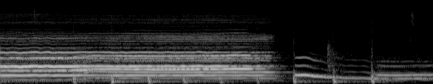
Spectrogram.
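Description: All-female a cappella group singing a held, wordless chord over a steady beat of vocal percussion, nearly three hits a second. The chord cuts off sharply near three seconds in, and after a brief gap the voices come back sliding down to a lower chord while the beat carries on.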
